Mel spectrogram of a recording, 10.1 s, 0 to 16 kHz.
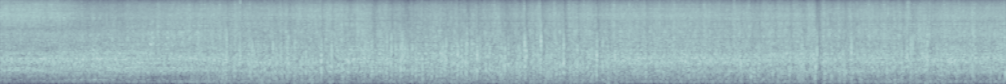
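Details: AMC 360 V8 in a 1973 Wagoneer idling steadily with a light, rapid knocking/rattling noise, heard best near the engine and from underneath; cause unknown.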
